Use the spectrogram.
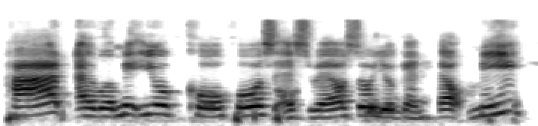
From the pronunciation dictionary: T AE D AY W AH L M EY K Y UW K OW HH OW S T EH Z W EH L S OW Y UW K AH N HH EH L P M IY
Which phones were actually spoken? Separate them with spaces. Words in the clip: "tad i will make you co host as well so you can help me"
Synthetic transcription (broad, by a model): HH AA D AY W AH L M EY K Y UW K OW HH OW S EH S W EH L S OW Y UW K AH N HH EH L P M IY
